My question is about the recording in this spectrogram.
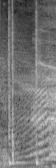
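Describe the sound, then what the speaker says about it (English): Cows moo in the strategy video game Age of Empires II, with a few short, close lowing calls over a steady hum of game background sound. "And I want the cows to be closer."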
